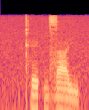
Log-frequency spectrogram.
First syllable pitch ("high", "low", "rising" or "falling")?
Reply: low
